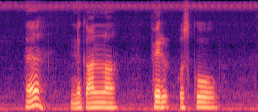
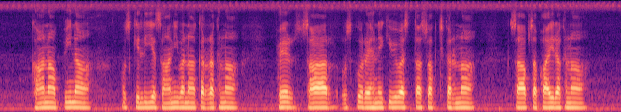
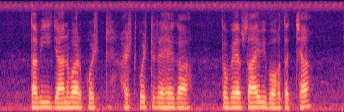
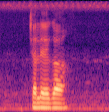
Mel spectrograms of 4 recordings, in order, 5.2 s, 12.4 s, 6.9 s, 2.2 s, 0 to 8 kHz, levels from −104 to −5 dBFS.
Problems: constant background noise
